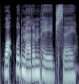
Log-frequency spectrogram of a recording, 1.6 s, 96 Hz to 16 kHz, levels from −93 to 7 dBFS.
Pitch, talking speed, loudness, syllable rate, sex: 180 Hz, 190 wpm, -17 LUFS, 4.4 syllables/s, female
